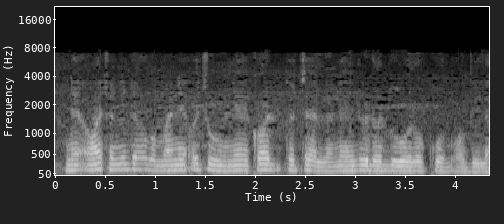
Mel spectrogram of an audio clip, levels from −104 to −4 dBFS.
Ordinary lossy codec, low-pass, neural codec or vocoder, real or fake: AAC, 24 kbps; 7.2 kHz; codec, 16 kHz, 16 kbps, FreqCodec, smaller model; fake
